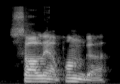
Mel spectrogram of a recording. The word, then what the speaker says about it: Saliapaga: Saliapaga is how you say it.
